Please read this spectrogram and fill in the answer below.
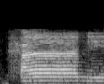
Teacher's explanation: هي من حروف حي طهر، إذا هي المد الطبيعي حركتين فقط تكلمنا عنه ماضيا، نقول حا فقط حركتين. ميم، ميم اللي هي الام هذه من حروف نقص عسلكم، نقص عسلكم، إذا من حروف نقص عسلكم فيها مد طويل ست حركات وهو مد لازم حرفي.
